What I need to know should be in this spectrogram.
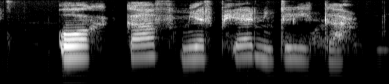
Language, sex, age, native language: Icelandic, female, 10, Icelandic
